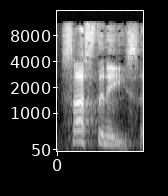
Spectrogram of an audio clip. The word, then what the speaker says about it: Sosthenes: Sosthenes.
